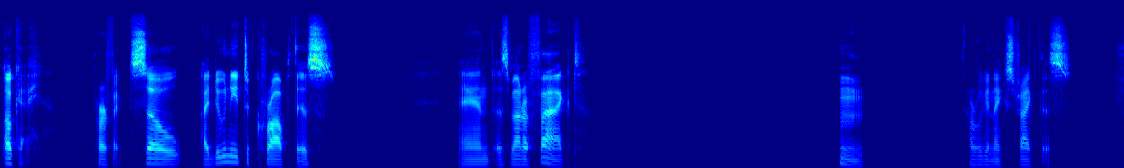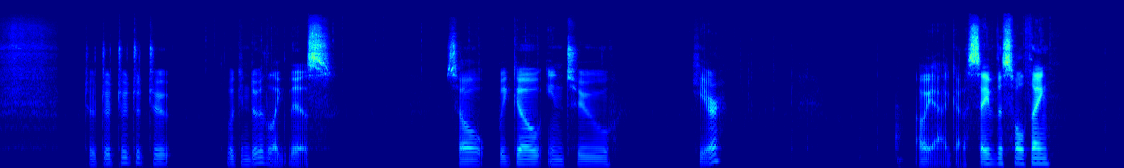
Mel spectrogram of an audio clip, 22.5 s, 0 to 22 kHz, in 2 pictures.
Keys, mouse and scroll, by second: 0.7 scroll up 1, 0.9 middle click, 1.1-1.7 scroll down 1, 1.7 middle click, 15.1 double click, 16.0-18.0 drag, 18.8-20.9 ctrl+drag, 18.9 ctrl+s, 21.7-22.4 drag.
